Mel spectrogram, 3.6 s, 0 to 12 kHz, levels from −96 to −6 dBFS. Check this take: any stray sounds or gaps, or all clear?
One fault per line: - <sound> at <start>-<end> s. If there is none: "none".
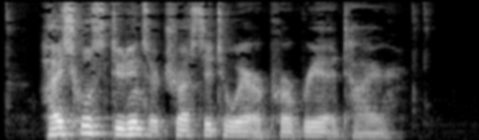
none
